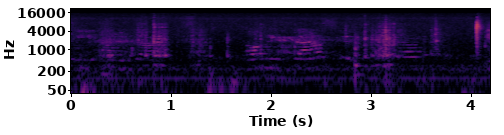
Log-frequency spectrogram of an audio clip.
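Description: Faint light metallic clinks and handling noise as the chainsaw's crankshaft is rolled round by hand, over a low steady hum. A faint voice murmurs about halfway through.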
